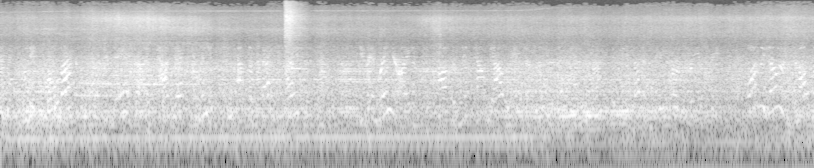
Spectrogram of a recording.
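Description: Radio talk playing inside the vehicle's cab over the engine's steady low hum, which fades about seven seconds in.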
